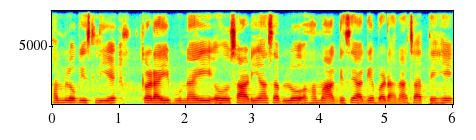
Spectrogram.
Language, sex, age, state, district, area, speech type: Hindi, female, 30-45, Madhya Pradesh, Ujjain, urban, spontaneous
